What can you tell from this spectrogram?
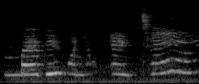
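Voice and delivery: drawn-out high teasing voice; high, slow girly voice. Retold or imitated. Girl's reply voiced.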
